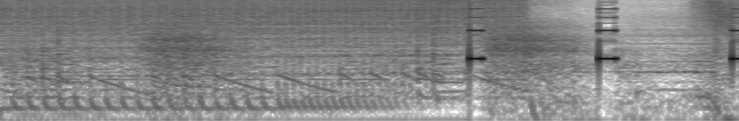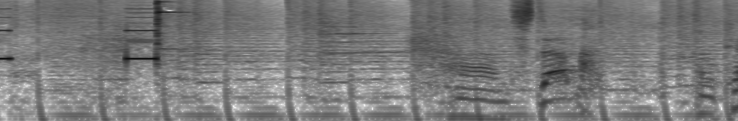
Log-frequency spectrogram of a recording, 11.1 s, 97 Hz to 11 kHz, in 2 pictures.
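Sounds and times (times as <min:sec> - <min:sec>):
timer countdown beeps: 0:06.5 - 0:06.9.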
